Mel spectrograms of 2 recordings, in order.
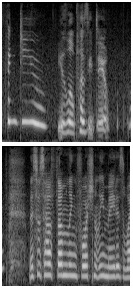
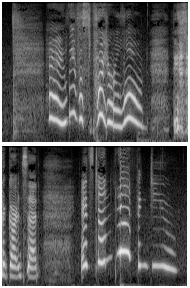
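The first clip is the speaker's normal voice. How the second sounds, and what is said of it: High-pitched character voice. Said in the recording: “I'm just going to pretend this guard has a really high voice, too.”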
